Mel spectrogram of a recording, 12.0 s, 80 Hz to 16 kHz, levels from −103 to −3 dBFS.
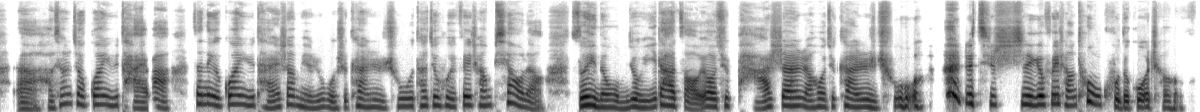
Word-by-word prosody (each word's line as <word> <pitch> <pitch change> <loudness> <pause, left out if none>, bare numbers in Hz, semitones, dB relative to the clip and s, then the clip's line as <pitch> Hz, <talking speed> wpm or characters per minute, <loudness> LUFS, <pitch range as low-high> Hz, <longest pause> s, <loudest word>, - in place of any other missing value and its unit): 啊， 155 -1 -4
好 - - -11
像 270 - -7
是 - - -8
叫 285 -2 -2
观 265 +1 -1
鱼 235 - -6
台 170 -7 -5
吧， 210 -5 -1 0.2
在 285 - -1
那 275 - 0
个 245 - +2
观 270 +3 0
鱼 235 - -4
台 180 0 -6
上 260 +3 -4
面， 190 -6 -6
如 185 - -7
果 170 - -5
是 170 - -10
看 200 +1 -4
日 190 -2 -8
出， 215 +3 -5
它 230 +1 -5
就 245 +1 -2
会 225 -3 -5
非 250 +4 +3
常 240 -1 -6
漂 270 -1 -1
亮。 190 - -6 0.3
所 230 - +6
以 245 - +7
呢， 195 -2 +1
我 185 - -2
们 165 - -8
就 205 -1 +2
一 185 +3 -3
大 235 -2 +4
早 220 - -1
要 215 -1 +5
去 225 +2 -5
爬 165 +4 -3
山， 230 +2 +2
然 190 -4 -2
后 210 +1 -1
去 210 +2 -9
看 210 -3 -1
日 195 -2 -1
出， 220 +5 -2 0.5
这 290 - +5
其 265 -1 -4
实 255 - -9 0.2
是 270 -1 +4
一 - - -2
个 260 - +10
非 280 +2 +1
常 235 -4 -2
痛 280 +2 +3
苦 205 - 0
的 175 - +2
过 195 +3 +1
程。 180 -2 -9
220 Hz, 310 characters per minute, -21 LUFS, 190-250 Hz, 0.5 s, 个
